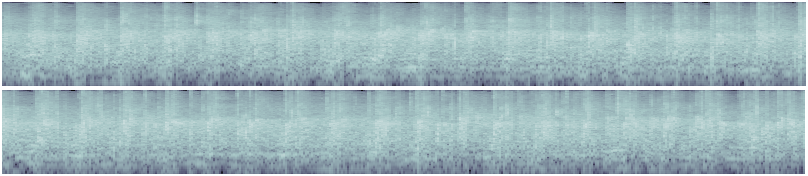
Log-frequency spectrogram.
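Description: Crowd applauding, the clapping falling into a steady, even rhythm.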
